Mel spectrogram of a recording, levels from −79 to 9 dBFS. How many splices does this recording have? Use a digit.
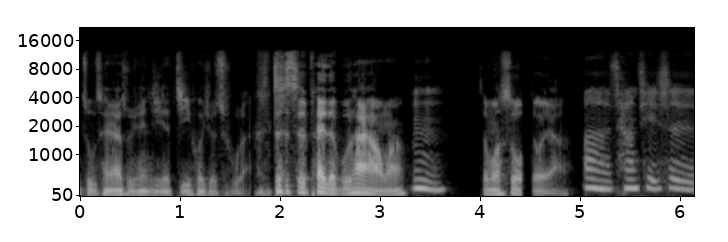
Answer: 2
